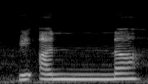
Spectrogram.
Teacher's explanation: नून मुशद्दद पढ़ते हुए नाक से आवाज़ आती है, उसी को ही गुन्ना कहते हैं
